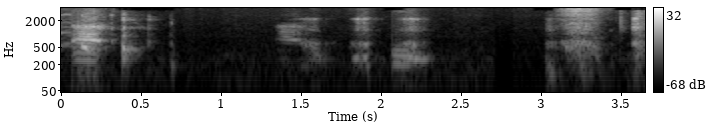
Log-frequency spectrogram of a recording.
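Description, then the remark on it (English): A sneeze fit: sharp breathy bursts and gasping catches come in three separate spurts with short silences between, fairly loud and with no talking over them. “Oh, shit. I had to sneeze.”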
